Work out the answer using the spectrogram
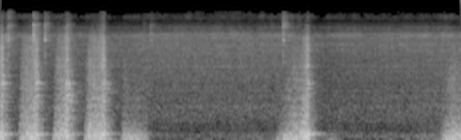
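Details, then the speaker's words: Homemade Frosty T gas burner replacing a pulsating eBay furnace burner (furnace couldn't melt copper): uneven whooshing surges, quick pulses and lone bursts as the flame keeps hunting even with the air almost fully blocked off; pipe thought too long. "sweet i had to keep blocking the air off almost almost all the way blocked off and it kept on doing that hunting"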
